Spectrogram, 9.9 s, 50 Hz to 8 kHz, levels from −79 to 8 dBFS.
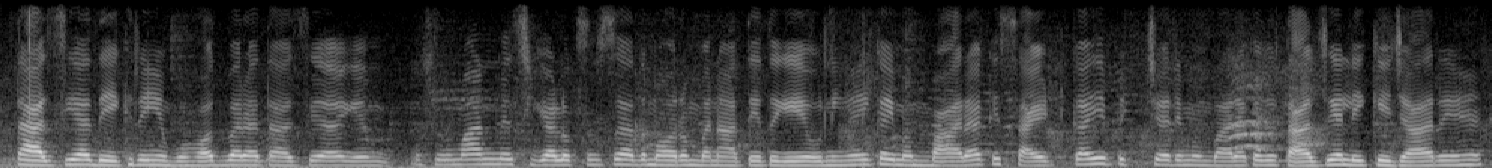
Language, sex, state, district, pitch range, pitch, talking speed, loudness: Hindi, female, Bihar, Muzaffarpur, 205-230 Hz, 220 Hz, 235 wpm, -18 LUFS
